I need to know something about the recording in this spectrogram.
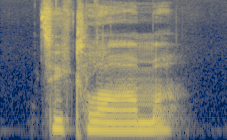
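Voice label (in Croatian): "ciklama", Hrvatski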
